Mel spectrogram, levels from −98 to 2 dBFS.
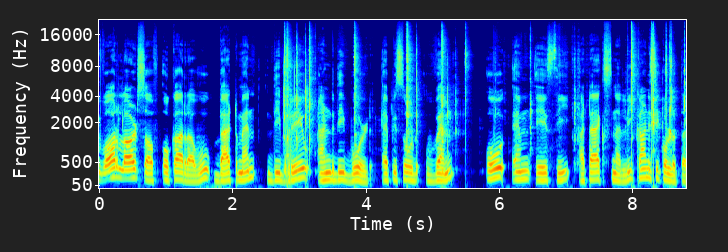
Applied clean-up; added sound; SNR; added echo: classical method log-MMSE.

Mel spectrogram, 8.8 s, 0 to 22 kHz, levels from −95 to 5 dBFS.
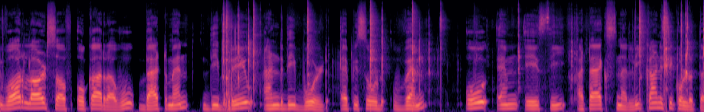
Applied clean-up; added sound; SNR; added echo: none; Crushing; 13 dB; none.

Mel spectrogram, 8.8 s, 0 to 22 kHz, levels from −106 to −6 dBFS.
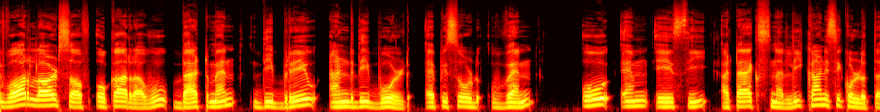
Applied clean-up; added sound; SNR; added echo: none; none; none; none.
